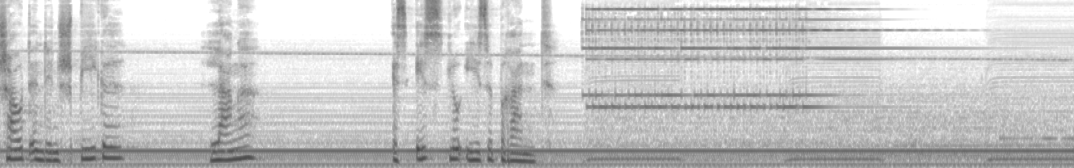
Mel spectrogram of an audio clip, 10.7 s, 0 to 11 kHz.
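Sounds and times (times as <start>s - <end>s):
speech: 0.0s - 1.4s, 2.1s - 2.7s, 3.9s - 6.0s
constant low hum: 0.0s - 10.7s
telephone ringing in a steady electronic pattern: 5.8s - 10.7s.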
